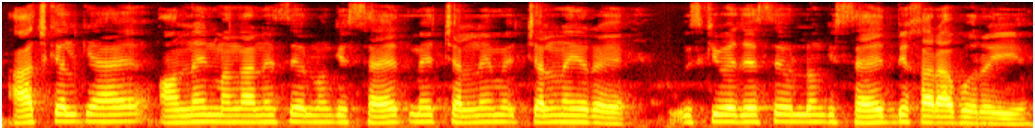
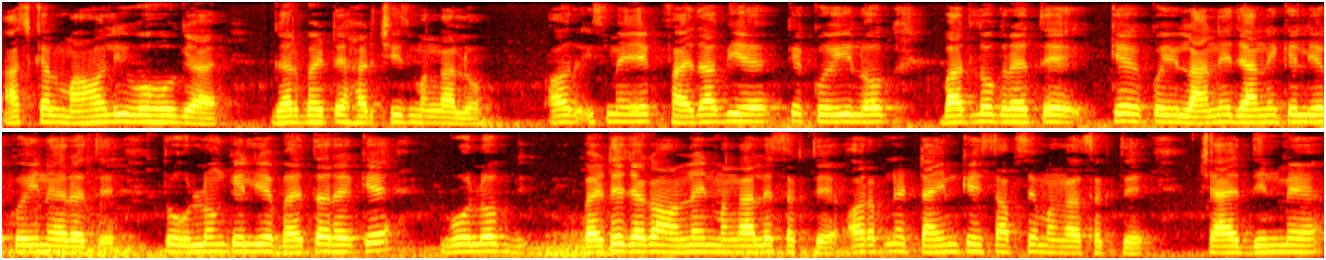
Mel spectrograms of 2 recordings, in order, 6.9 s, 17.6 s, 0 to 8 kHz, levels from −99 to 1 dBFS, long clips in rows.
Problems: background sounds at intervals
